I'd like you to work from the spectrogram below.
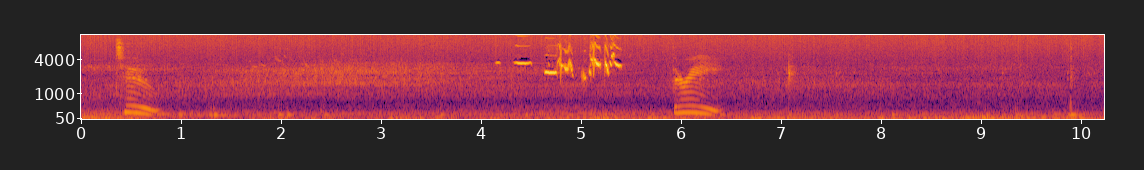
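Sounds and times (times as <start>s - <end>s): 
speech: 0.4s - 1.0s, 5.9s - 6.5s
polished bird song of high bright chirps and whistled notes: 4.1s - 5.4s.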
